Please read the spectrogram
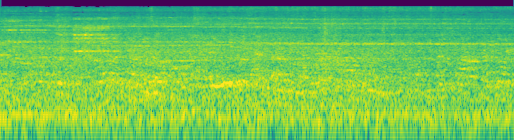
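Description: Steady shopping-mall ambience: a murmur of distant voices over a continuous low rumble, with a faint high steady tone.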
